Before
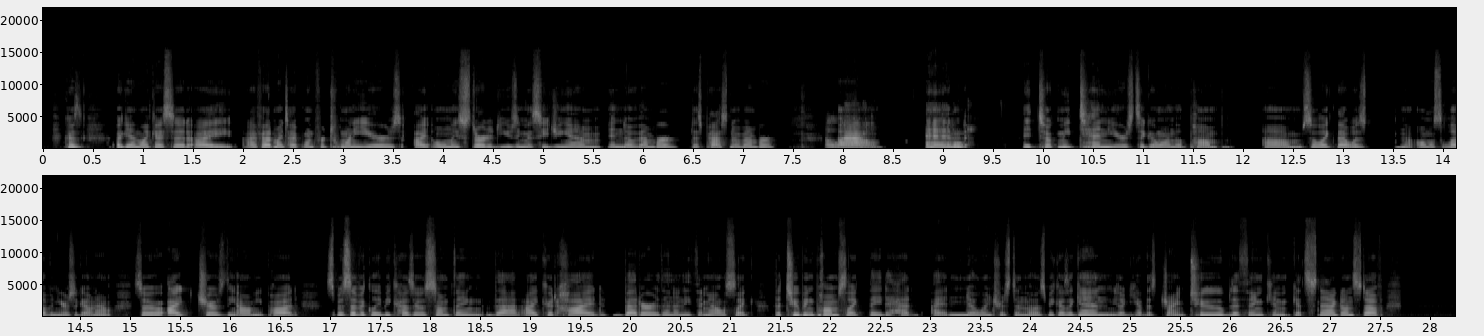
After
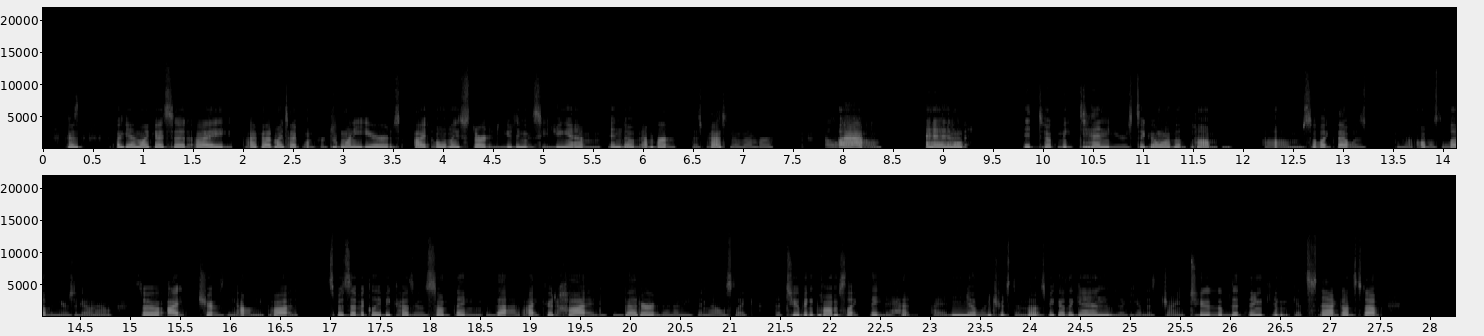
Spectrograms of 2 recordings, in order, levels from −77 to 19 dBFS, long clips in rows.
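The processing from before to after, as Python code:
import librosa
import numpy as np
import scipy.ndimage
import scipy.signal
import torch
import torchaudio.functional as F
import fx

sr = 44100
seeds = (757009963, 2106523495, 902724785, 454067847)

y = fx.law_mismatch(x, sr, coded='A')
y = fx.curve_eq(y, sr, hz=(120.0, 290.0, 830.0, 1900.0, 9900.0), db=(0, -18, -10, -13, -22))
y = fx.level_steps(y, sr, step_db=19)
y = F.gain(torch.from_numpy(y), 8.5).numpy()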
